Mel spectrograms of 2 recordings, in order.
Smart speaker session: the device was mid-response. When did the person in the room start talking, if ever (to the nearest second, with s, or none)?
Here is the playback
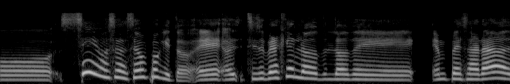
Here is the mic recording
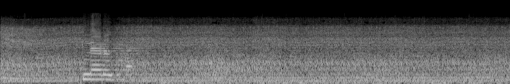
1 s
